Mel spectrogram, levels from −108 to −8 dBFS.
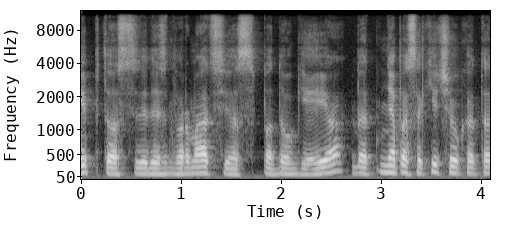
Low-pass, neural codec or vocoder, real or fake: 10.8 kHz; none; real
